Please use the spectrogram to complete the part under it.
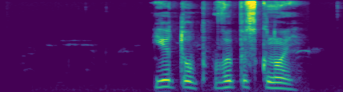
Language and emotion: Russian, neutral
